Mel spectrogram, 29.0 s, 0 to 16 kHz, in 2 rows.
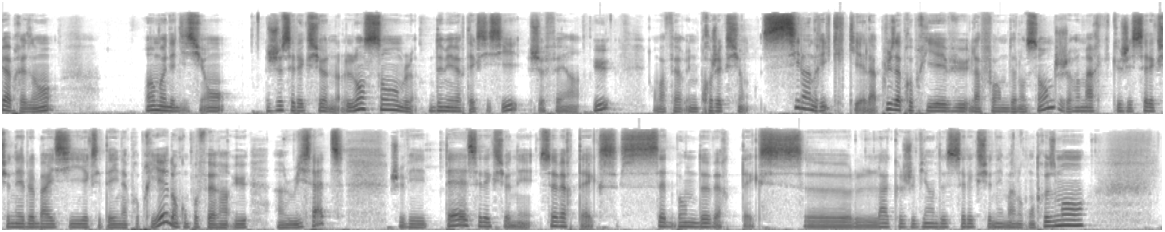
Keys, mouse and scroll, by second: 1.8 z, 3.1 b, 5.2 b, 7.2 u, 9.9 u, 12.7 shift+middle click, 13.1-15.0 scroll up 8, 15.0-16.6 scroll down 1, 16.6 scroll down 3, 16.8 u, 18.1 u, 18.6-20.0 scroll up 4, 20.0 middle click, 21.1 shift+right click, 22.6 alt+shift+right click, 24.1-25.2 scroll down 4, 25.2 alt+shift+right click, 25.2 scroll down 1, 25.8 alt+shift+right click, 26.3 scroll up 5, 27.0 shift+middle click, 28.1 shift+right click.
